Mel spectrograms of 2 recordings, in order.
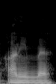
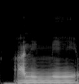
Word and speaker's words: Anime: Also im Original wird es eben Anime ausgesprochen. Und im Deutschen sagt man halt Anime oder Animes teilweise, aber es wird Anime auf Japanisch ausgesprochen.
